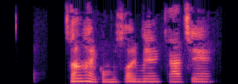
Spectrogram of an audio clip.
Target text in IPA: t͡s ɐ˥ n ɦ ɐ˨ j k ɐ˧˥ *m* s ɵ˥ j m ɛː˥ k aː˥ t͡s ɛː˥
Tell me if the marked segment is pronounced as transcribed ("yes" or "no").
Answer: yes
